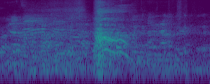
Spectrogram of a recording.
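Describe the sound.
A single sudden sneeze bursts out sharply around the middle, louder than the steady murmur of voices and room noise that continues before and after it.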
